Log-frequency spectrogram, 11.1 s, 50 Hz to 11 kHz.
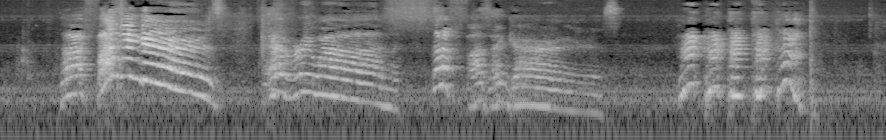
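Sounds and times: character voice nonsense syllables: 8.5s - 10.2s.

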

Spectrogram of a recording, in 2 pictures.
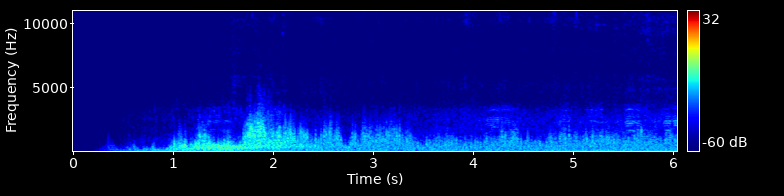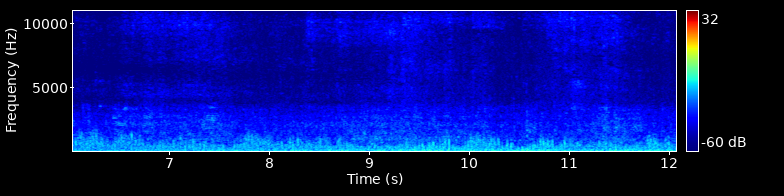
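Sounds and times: wind rumbling on microphone: 0.2s - 12.0s.

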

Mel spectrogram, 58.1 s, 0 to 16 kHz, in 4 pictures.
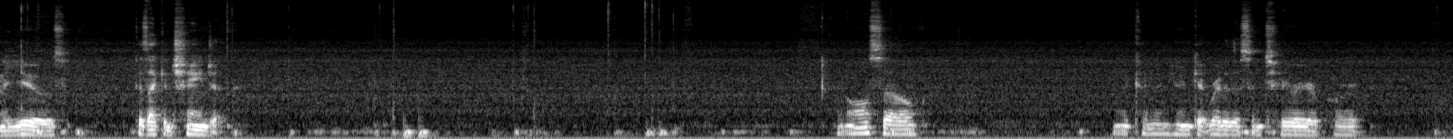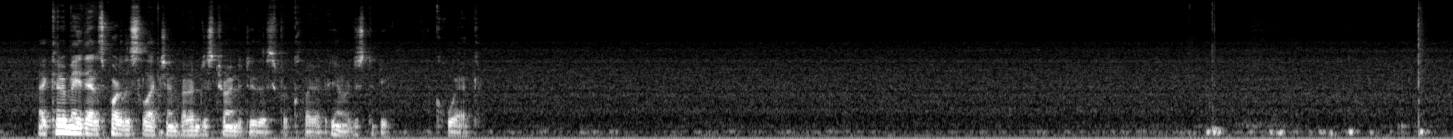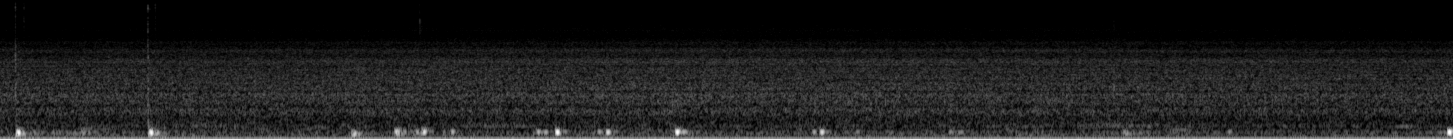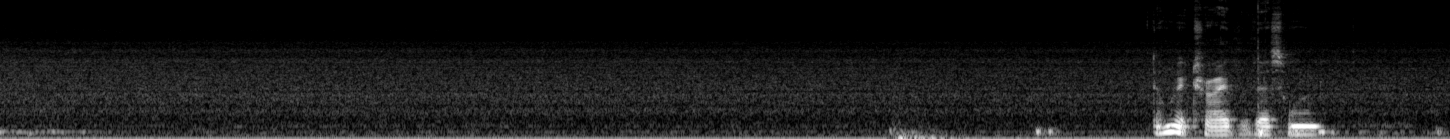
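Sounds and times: faint steady hiss: 0.0s - 58.0s.

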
